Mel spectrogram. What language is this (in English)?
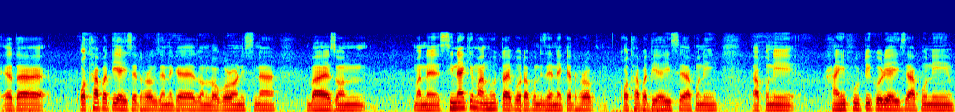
Assamese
